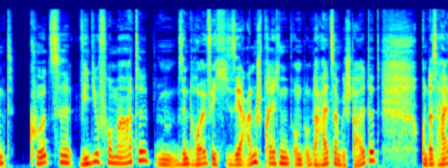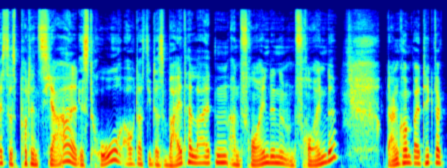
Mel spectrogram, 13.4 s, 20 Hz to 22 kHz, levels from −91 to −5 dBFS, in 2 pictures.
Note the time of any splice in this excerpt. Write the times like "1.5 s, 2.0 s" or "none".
2.3 s, 7.9 s, 12.4 s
